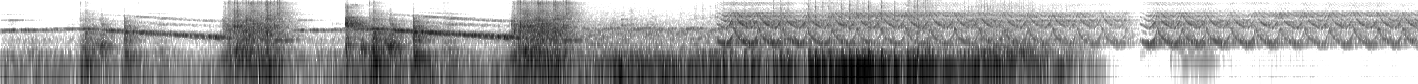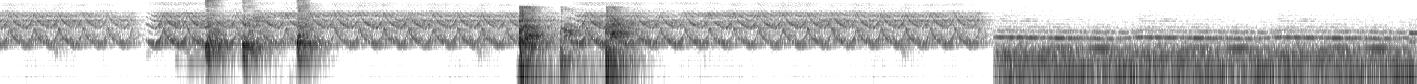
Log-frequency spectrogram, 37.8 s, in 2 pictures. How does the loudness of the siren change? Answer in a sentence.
The loudness of the siren goes down.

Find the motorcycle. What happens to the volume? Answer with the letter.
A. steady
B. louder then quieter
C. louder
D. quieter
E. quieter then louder
B.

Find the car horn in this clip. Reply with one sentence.
You can't hear the car horn here.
